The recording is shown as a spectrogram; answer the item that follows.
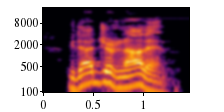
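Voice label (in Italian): "ne denti", dialettale crespinese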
